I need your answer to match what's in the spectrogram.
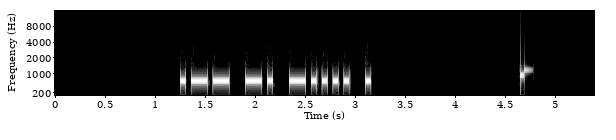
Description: Morse code, heard as a keyed tone, about 21 wpm, 700 Hz. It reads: WN6E
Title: USA Call Signs - 4 Characters - 8x Character Spacing - 22wpm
